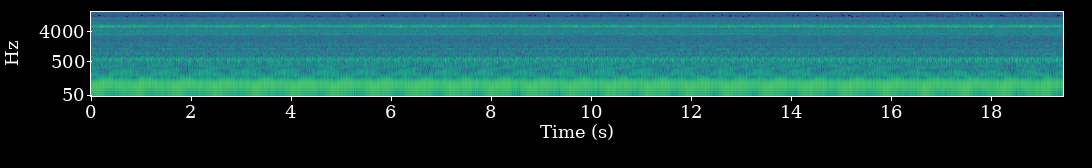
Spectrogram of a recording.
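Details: Real sound of three different nebulizers running: steady mechanical hum, low buzzing drone and constant hiss from the compressor throughout.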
